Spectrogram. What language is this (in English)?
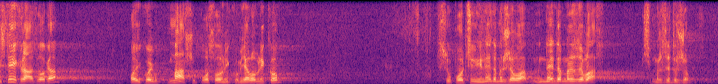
Serbian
